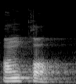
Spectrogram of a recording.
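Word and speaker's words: অঙ্ক: ইতে কয়ে ত ইং পড়ে থাকবে কতে ক অংক এবার এটা দেখো হ্যা এখানে ক তারপরে ল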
